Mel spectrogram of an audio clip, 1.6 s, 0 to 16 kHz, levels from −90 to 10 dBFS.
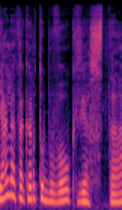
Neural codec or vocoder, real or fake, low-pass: none; real; 14.4 kHz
